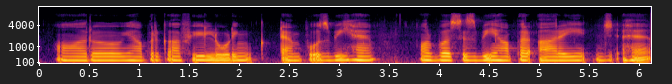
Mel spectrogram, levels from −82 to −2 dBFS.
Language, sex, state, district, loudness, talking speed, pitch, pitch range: Hindi, female, Maharashtra, Aurangabad, -17 LUFS, 165 wpm, 175 Hz, 170-180 Hz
